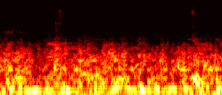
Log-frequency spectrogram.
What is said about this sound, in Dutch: ik zit op het moment dus in de auto onderweg naar Frankrijk. En ehm, nou, ik heb net even het geluid getest en volgens mij is het hartstikke goed hoorbaar. Waarschijnlijk een klein beetje achtergrondgeluid van de auto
